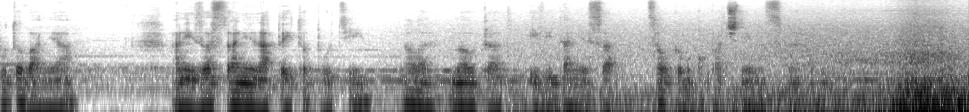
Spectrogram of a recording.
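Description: An elderly man speaks calmly and closely.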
